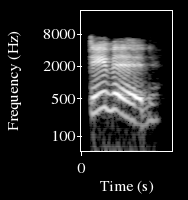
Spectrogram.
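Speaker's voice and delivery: ordinary talk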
